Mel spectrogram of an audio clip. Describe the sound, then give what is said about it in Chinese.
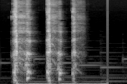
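An elderly man, angry after speaking at length, coughs violently in a rapid series of harsh, raspy bursts, about three heavy coughs followed by quicker rattling ones, loud and alone with no talking. “老太公气得说了一长串，然后剧烈咳嗽起来。”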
